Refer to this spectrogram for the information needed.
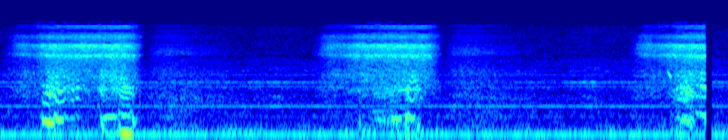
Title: How loud can my snoring go☺️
